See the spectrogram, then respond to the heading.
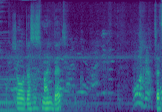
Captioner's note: speaking German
